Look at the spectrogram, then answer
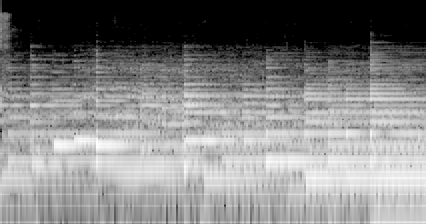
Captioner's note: audience cheers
